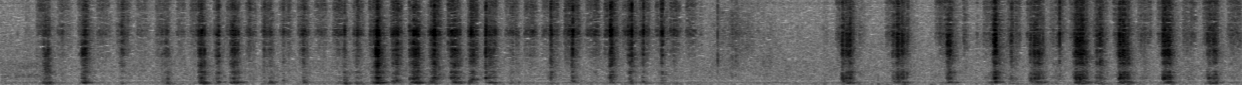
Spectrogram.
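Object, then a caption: Scratch-art paper page scratched with a wooden stylus. A wooden stylus scratches repeated short strokes into the black coating of a scratch-art page in a book lying flat. The result is a quick, uneven run of dry, rasping scrapes with a bright hiss, pausing briefly partway through before the strokes resume.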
